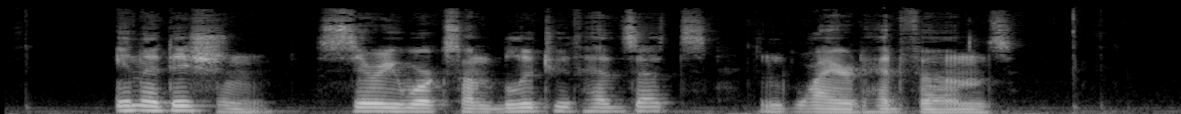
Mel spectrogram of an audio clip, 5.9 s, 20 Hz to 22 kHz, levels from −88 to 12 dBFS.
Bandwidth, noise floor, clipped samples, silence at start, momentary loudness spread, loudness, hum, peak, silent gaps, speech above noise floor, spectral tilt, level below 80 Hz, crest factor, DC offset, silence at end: 16.5 kHz; -52 dBFS; under 0.1%; 0.6 s; 16 LU; -21 LUFS; none; -4 dBFS; none; 32 dB; -5 dB/octave; -48 dBFS; 18 dB; under 0.1%; 0.5 s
